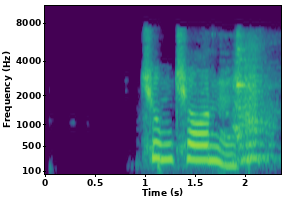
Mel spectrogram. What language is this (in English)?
Thai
